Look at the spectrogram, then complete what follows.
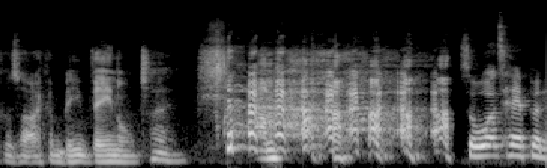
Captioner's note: laughs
